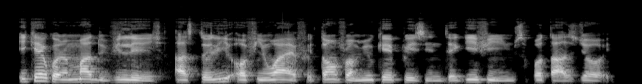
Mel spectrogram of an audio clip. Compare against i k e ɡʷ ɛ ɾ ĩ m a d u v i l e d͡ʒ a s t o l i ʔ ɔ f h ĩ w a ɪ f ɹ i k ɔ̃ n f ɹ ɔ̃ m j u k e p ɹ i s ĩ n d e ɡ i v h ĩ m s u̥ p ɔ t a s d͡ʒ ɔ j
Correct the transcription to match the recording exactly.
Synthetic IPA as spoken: i k e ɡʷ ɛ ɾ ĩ m a d u v i l e d͡ʒ a s t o l i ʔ ɔ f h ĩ w a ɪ f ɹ i t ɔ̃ n f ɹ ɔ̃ m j u k e p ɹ i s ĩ n d e ɡ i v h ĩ m s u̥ p ɔ t a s d͡ʒ ɔ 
